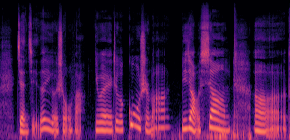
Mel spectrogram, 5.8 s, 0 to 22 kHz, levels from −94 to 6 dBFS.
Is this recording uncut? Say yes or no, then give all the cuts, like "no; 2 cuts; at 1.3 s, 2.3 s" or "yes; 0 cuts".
yes; 0 cuts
